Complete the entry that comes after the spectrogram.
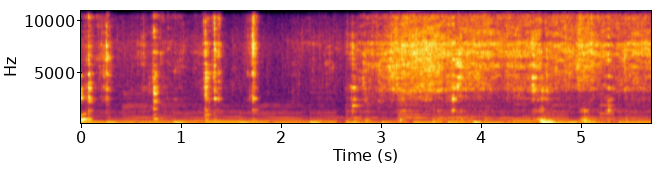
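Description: A spatula scrapes and taps shredded boiled chicken off a plate, with a series of clicks. About three seconds in, a loud, steady sizzle starts as the chicken drops into hot oil with frying onions and is stirred in the wok.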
